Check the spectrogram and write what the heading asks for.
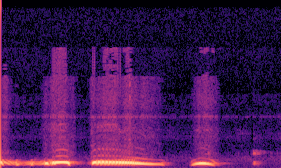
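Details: Decoy spotted dove, giọng thổ voice, calling to draw and provoke wild doves. One loud phrase: fluttering opening, a rounded coo, a long gently falling coo and a clipped final hoot, in silence otherwise.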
